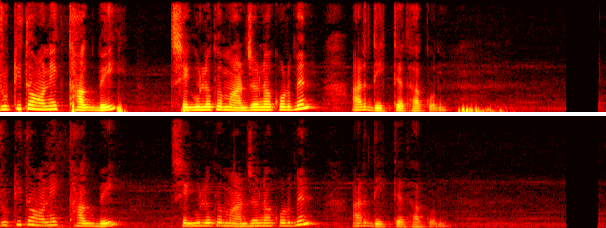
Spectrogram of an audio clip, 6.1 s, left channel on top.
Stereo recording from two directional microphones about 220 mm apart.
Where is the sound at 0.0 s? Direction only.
45° left (ahead or behind).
